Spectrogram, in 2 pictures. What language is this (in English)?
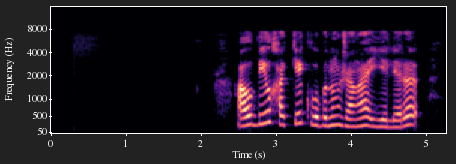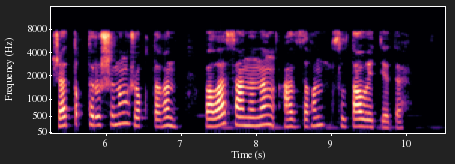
Kazakh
